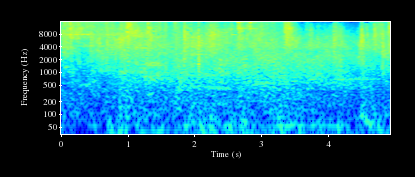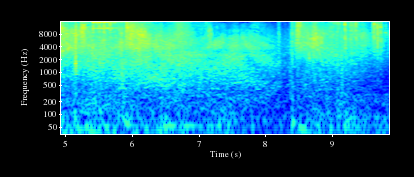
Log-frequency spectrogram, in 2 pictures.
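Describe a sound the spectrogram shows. Fiery spells explode and crackle in rapid bursts.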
